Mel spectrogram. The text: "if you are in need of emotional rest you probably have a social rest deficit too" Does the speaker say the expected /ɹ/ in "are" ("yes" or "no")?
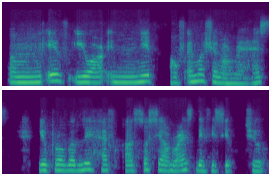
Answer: yes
